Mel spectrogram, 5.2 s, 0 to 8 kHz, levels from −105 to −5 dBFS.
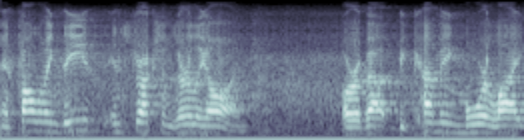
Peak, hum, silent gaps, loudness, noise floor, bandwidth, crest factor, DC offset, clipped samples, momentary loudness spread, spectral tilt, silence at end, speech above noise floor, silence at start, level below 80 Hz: -6 dBFS; none; none; -23 LUFS; -43 dBFS; 7.4 kHz; 18 dB; 1%; under 0.1%; 21 LU; -3.5 dB/octave; 0 s; 20 dB; 0 s; -60 dBFS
